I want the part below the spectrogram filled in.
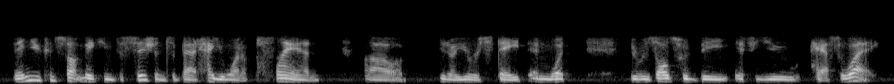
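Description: A man, an attorney guest on a podcast, explaining legal matters quickly with many fillers and restarts. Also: mid-range voice, vocal fry, husky, no echo. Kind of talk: podcast interview explaining law. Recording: tinny phone-like line.

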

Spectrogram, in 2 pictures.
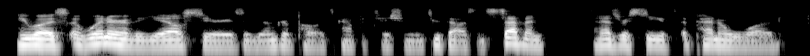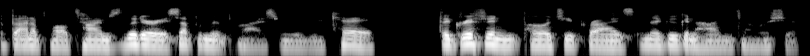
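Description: A young man introduces a bookstore's online reading from notes, pausing now and then on small fillers. His voice is low-pitched and husky. It sounds dry and close on his video-call headset. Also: dry recording, rough recording. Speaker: bookstore event host. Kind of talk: scripted event introduction.

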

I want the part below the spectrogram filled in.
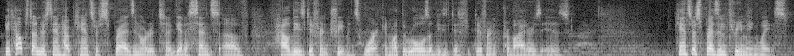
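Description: An American man in his thirties giving a measured, explanatory medical lecture, his voice slightly muffled by a mask over his mouth. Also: mid-range voice, expressive, a little mellow. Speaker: radiation oncologist giving a lecture. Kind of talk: educational medical presentation. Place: indoor presentation room. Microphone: lapel mic.

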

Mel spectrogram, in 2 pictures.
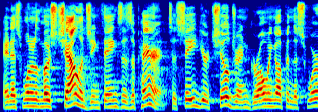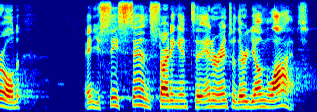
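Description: A man's voice: a little high, normal speed. A man preaches a sermon to his congregation. He speaks conversationally and asks the people direct questions. The sound is muffled, and a long reverb hangs in the church hall. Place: church sanctuary.

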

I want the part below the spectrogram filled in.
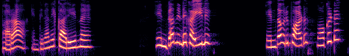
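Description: A woman's voice: very high-pitched, big pitch swings, normal speed, sharp tone, heavily acted. A doting old cartoon grandmother. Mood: searching, worried. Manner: tender with the child, scolding toward her daughter-in-law. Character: doting old grandmother, protective and sharp-tongued. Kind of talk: animated cartoon dubbing.

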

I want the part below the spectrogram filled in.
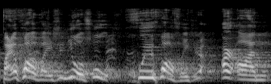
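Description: A man's voice: very high-pitched, expressive, moderate pace, a loud crowd. A man performing a stage comedy sketch, stuttering and pleading in a hurry. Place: large studio stage with audience. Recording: roomy echoing stage hall, audience noise.

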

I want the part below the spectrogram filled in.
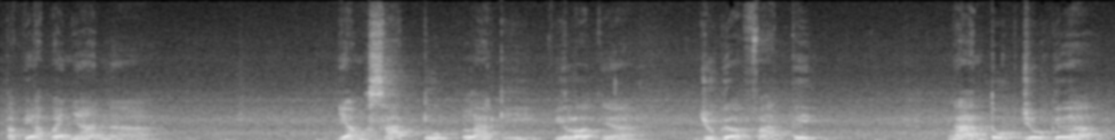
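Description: An older man, a channel host, explaining aviation incidents to the camera in an animated way, often dropping English aviation terms into his talk. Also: medium pitch, takes it slowly, pauses often. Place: living room on a leather sofa, indoors. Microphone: far camera mic. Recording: echoey room, distant mic, hum.

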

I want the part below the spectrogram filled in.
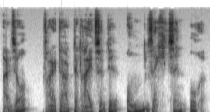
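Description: A man voicing a genial, amused drama teacher in an audiobook, in a measured tone. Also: fairly low pitch, very animated, gravelly, fairly bright tone, breathy edge, voice pushed up, full character voice. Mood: announcing.

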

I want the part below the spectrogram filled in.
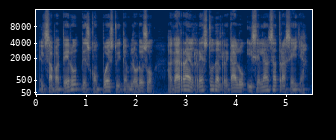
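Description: A man narrating a short story for radio in a dramatic, expressive reading. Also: fairly low pitch, moderate pace.

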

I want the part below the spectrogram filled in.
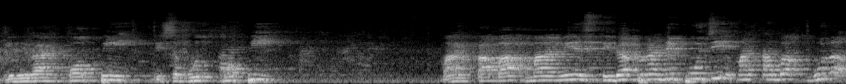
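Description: A middle-aged man preaches slowly on an outdoor stage, fairly high-voiced and full of teasing questions for his listeners. His microphone voice comes through a PA system, so it sounds distant, echoey and dull. A faint hiss of noise sits underneath. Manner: lively, jokey, asks the crowd questions. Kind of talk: outdoor sermon. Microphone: handheld mic, far camera.

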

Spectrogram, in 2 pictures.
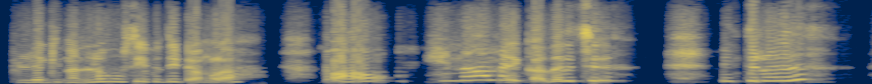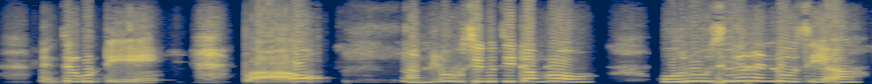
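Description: A soft-hearted young father, voiced by a man, frets and pleads tearfully in a cartoon. The voice is high and quick with a gravelly edge. It sounds close and dry, with slightly dull sound. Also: dry recording. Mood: fretful. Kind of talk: cartoon voice acting.

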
